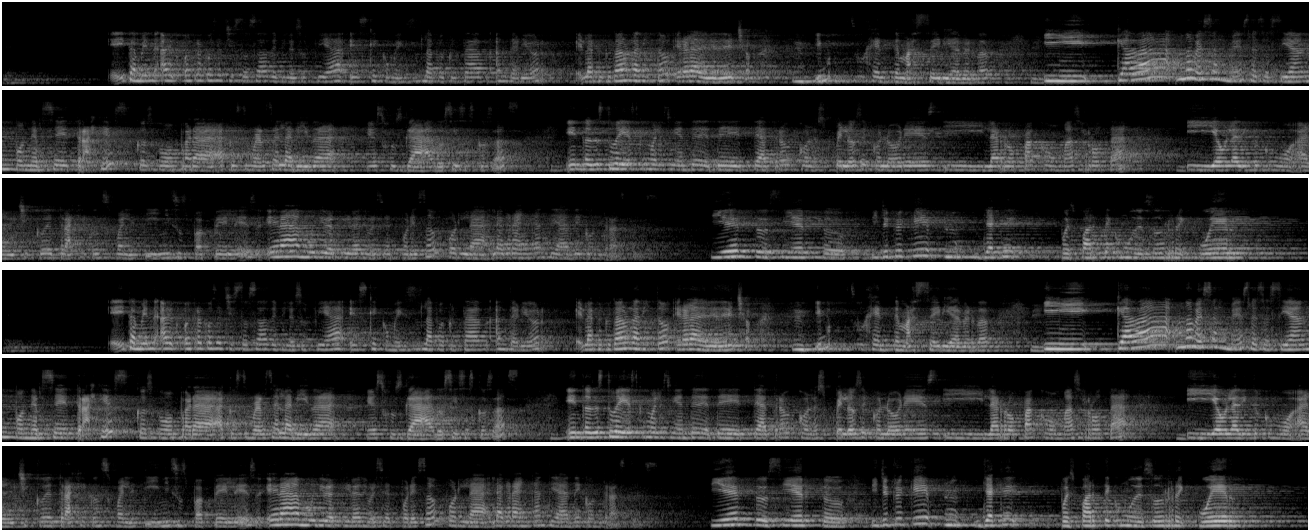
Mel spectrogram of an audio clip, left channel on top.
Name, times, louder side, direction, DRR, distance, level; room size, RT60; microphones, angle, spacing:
voice 1, 1.1-5.4 5.7-8.3 8.5-10.9 11.2-24.6 24.9-32.6, right 2 dB, 20° right, 7 dB, 0.6 m, -29 dB
voice 2, 7.9-8.3 10.3-10.5 14.8-14.9 18.6-18.7 24.8-25.2 33.2-38.6, right 3 dB, 80° right, 7 dB, 1.0 m, -28 dB
23.0 x 11.5 x 4.3 m, 2.6 s
head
